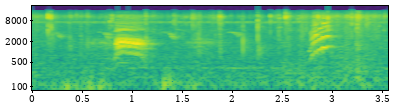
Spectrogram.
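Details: A single loud, harsh crow caw, followed by fainter thin chirps and squeaks from other birds over low background noise.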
